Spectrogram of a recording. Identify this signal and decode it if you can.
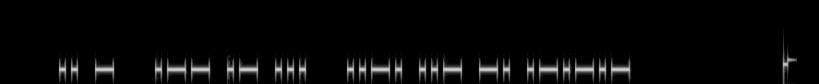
Morse code, heard as a keyed tone, about 20 wpm, 700 Hz. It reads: IT WAS FUN.
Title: Sentences with 2-Word Phrases - Spoken Beginning - 20wpm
